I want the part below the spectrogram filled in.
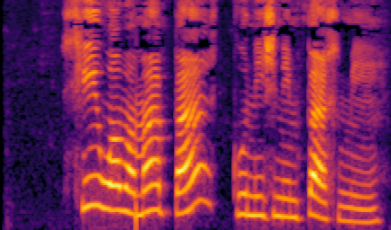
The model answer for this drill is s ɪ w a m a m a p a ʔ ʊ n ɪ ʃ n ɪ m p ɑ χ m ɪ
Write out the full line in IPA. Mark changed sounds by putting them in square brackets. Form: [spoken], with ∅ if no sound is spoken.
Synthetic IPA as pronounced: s ɪ w a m a m a p a [k] ʊ n ɪ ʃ n ɪ m p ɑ χ m ɪ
